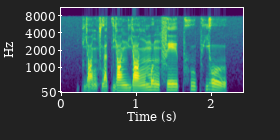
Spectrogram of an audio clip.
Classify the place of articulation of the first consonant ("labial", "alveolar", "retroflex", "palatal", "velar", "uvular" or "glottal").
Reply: labial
